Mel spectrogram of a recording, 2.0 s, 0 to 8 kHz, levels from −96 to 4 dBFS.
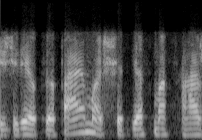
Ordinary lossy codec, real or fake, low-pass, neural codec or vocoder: Opus, 32 kbps; real; 7.2 kHz; none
